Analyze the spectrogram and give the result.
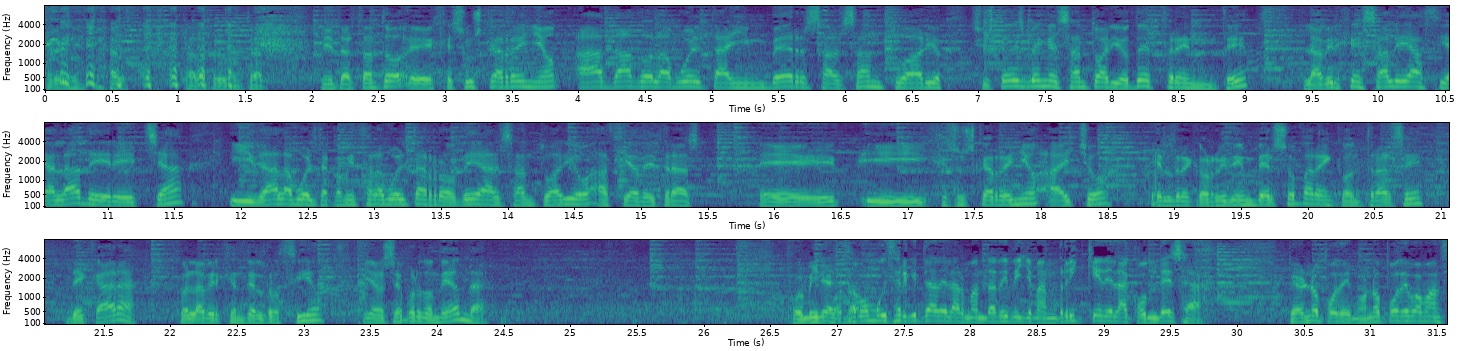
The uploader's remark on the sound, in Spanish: Programa especial con la retransmisión del tradicional 'Salto de la Reja' que inicia la procesión de la Blanca Paloma. En directo desde la aldea almonteña.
